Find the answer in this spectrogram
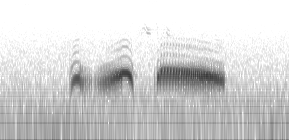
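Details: Spotted dove cooing to provoke other doves into calling: a single soft, low phrase of a brief rising note followed by a longer, steady, hollow coo, with no other sounds.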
